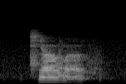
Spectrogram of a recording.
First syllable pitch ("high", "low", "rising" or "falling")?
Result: high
